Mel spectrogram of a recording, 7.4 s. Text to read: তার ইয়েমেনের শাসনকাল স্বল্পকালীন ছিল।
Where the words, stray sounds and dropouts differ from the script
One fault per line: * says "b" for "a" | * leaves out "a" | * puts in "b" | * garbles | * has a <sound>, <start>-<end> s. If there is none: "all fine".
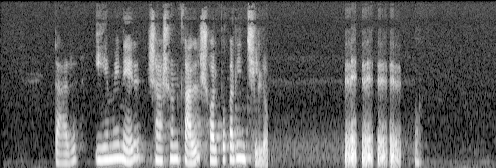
* has a laugh, 5.2-6.0 s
